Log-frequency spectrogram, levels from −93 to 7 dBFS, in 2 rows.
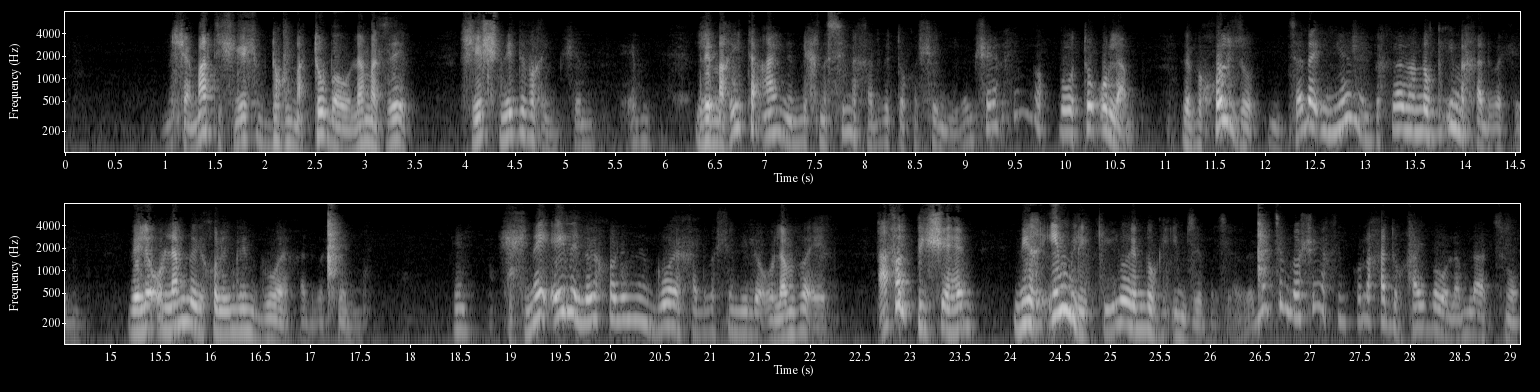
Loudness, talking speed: -28 LUFS, 140 wpm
